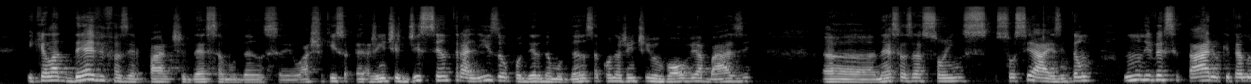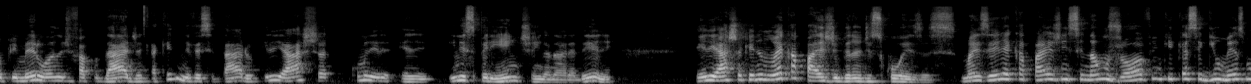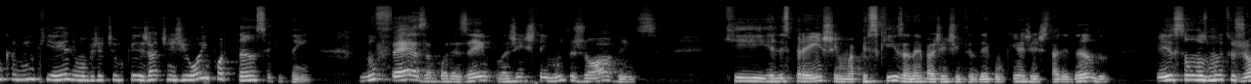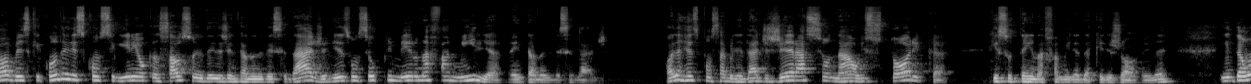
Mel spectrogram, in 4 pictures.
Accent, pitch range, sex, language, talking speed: Brazilian, 135-190 Hz, male, Portuguese, 185 wpm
